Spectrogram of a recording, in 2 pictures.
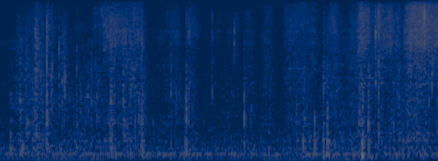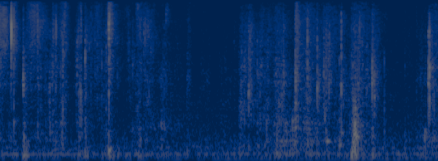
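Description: Faint crinkling of a clear plastic sleeve as a booklet is handled and slid in it, with a few soft clicks of paper and card.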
